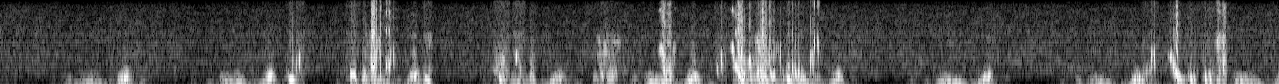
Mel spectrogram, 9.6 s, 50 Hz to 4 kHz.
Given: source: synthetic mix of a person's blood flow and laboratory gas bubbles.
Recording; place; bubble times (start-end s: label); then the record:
Doppler ultrasound of blood flow; precordium
2.14-2.29 s: bubbles
2.59-2.98 s: bubbles
3.16-3.25 s: bubbles
3.69-4.03 s: bubbles
4.43-4.69 s: bubbles
4.93-5.07 s: bubbles
5.34-6.16 s: bubbles
8.56-8.69 s: bubbles
8.74-9.21 s: bubbles
From the record:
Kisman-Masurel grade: 233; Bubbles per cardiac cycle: several, 3 to 8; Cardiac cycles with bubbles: 50 to 99%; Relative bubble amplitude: loud (0.450 to 0.775); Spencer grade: 3 (all of the cardiac periods contain showers or single bubble signals, but not dominating or overriding the cardiac motion signals); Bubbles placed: only in the low amplitude regions of the cardiac cycle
